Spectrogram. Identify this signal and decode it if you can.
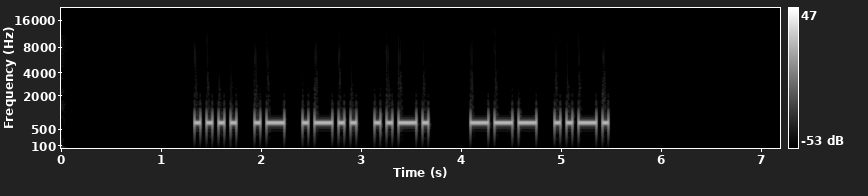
Morse code, heard as a keyed tone, about 20 wpm, 700 Hz. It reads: HALF OF
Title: Build A Phrase - 3-Word Phrases - 20wpm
